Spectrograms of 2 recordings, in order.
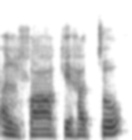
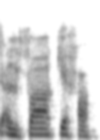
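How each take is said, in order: First: The word ends with a full 'tu' syllable. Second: The word ends with a soft 'h' sound. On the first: The reading continues without stopping. "If you're gonna continue reading" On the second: The reading stops at this word. "the time marbuta can change into a ha"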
